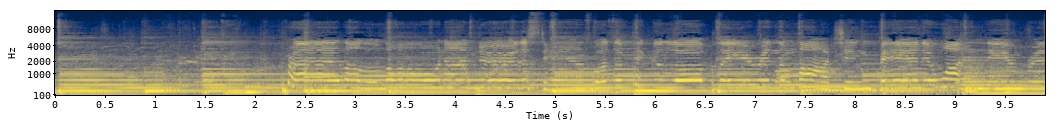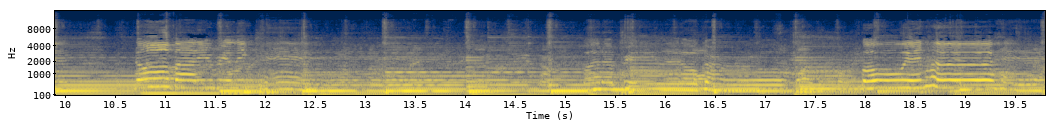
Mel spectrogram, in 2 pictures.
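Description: A country ballad backing track with strummed acoustic guitar, and a woman singing along into a microphone.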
